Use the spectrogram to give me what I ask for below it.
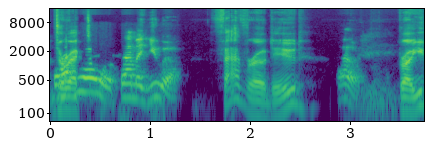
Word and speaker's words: Famuyiwa: It's Famuyiwa. Famuyiwa. No, that's wrong. It's Famuyiwa. I'm not touching it.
